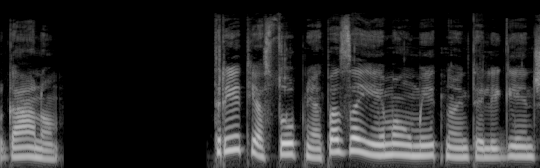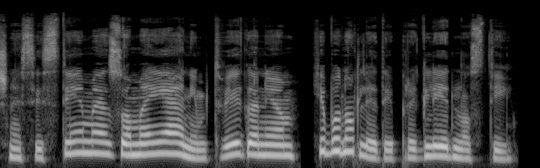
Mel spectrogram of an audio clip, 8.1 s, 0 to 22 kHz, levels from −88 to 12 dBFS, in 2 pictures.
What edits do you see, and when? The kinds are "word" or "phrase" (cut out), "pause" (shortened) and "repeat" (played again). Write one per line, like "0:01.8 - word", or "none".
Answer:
0:02.4 - word
0:06.3 - pause
0:06.7 - phrase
